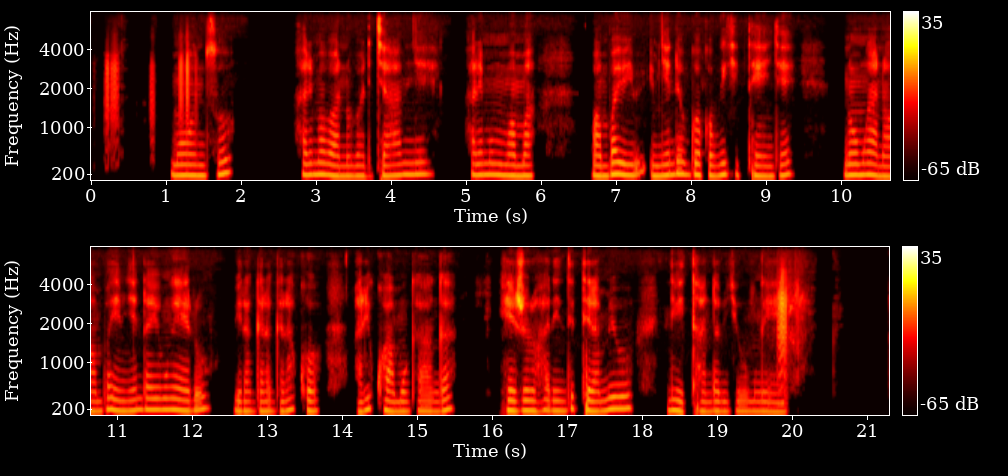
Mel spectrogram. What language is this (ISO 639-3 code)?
kin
